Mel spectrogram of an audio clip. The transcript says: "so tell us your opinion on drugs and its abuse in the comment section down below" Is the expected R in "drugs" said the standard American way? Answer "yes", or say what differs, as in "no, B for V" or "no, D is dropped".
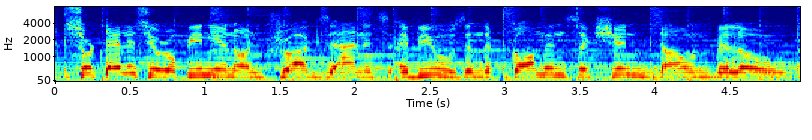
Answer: yes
